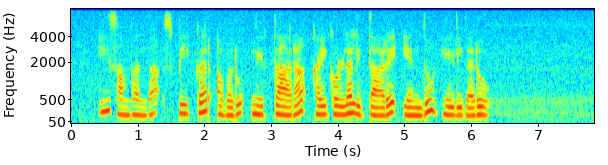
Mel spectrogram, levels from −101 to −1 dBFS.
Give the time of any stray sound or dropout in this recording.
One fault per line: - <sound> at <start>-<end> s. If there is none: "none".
none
